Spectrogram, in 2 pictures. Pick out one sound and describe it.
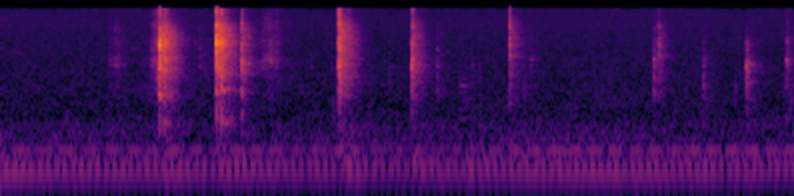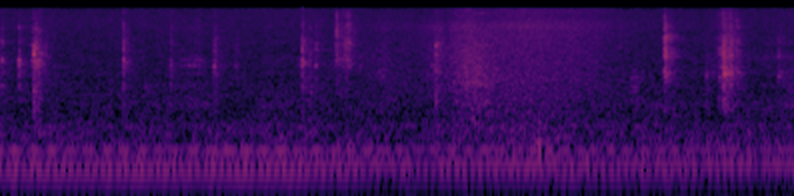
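A thin metal saw blade clicks and taps against a wooden frame.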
